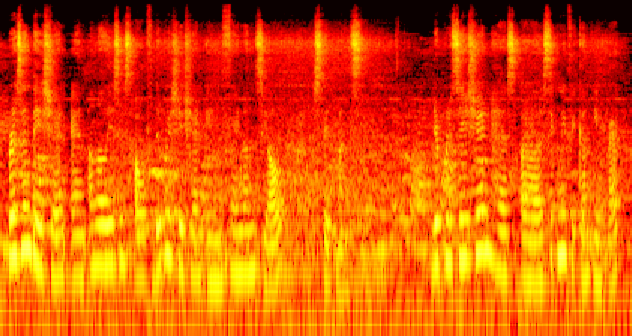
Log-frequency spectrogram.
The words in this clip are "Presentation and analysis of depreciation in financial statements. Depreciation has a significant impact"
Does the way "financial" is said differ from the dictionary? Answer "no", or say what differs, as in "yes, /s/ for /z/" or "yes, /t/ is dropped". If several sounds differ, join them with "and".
yes, /s/ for /ʃ/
